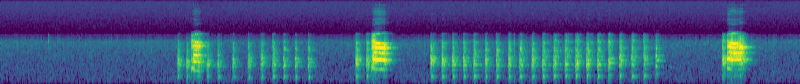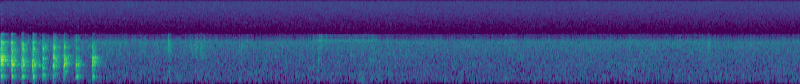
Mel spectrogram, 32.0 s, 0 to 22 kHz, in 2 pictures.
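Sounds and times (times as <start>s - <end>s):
chicken clucking: 3.5s - 6.4s, 7.1s - 13.4s, 14.4s - 15.2s, 16.0s - 18.1s
chicken squawking: 3.6s - 6.4s, 7.1s - 8.0s, 8.6s - 13.3s, 14.4s - 15.2s, 16.0s - 18.0s.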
